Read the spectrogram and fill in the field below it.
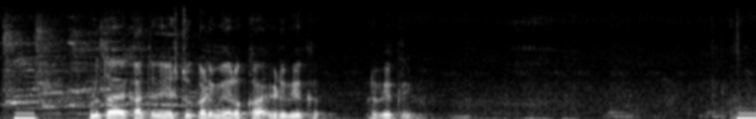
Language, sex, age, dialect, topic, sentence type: Kannada, male, 31-35, Central, banking, question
